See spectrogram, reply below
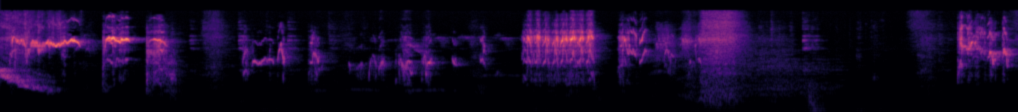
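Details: Lively Asian pied starling song made of rapid high chirps, buzzy rasping notes and clear whistles in quick irregular bursts. It opens with a descending whistle, and a broad harsh squawk comes near the middle.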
